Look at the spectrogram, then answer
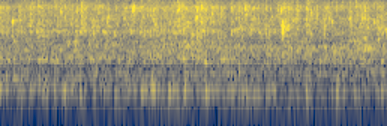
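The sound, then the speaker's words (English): Tap water runs steadily into a sink, a continuous splashing hiss that holds an even level from start to finish, with no voices. “Sorry, you're right next to the water.”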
